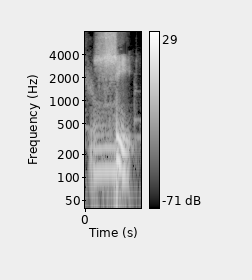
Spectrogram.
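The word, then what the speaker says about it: し: that four and seven, there's two different ways to pronounce them, right? We have yon. I'm just going to write it in in Romaji, just forgive me here. Yon, and we have shi.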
